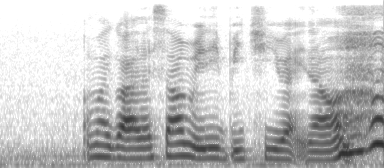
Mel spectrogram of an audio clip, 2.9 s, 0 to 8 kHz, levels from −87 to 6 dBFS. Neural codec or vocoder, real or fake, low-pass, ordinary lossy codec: none; real; 7.2 kHz; none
